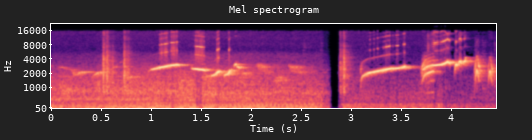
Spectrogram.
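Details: White-rumped shama singing as a lure to provoke other shamas into song: clear whistled notes sweeping upward, slurred high phrases, a brief pause midway, over a low steady hum.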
